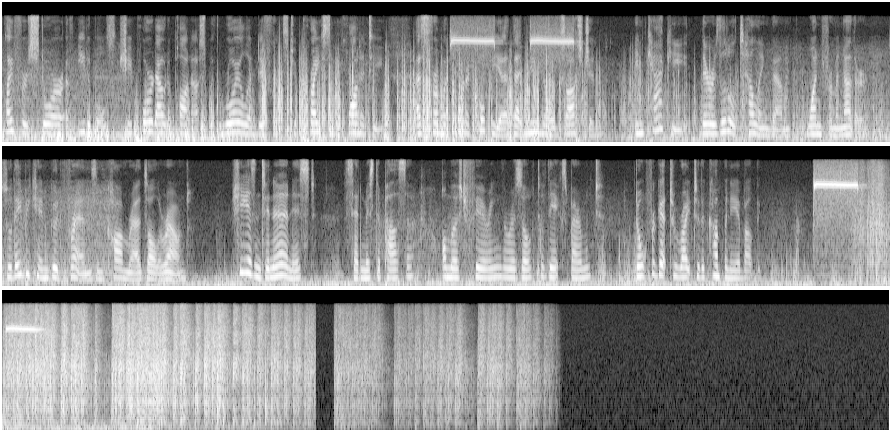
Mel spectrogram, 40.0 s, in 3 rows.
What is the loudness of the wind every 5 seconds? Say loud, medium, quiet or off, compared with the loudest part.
loud, loud, medium, quiet, quiet, quiet, off, off.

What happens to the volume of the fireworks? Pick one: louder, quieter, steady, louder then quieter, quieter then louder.
quieter.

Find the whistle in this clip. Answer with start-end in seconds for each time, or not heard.
6.7-8.7, 25.4-27.1.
